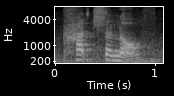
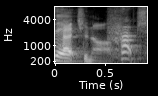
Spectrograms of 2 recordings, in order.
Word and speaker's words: Khachanov: We have got Thiem versus Khachanov, I think is how you say it. I've always heard the K is silent in his last name, and then it's Khachanov.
